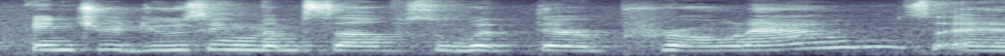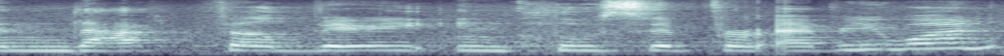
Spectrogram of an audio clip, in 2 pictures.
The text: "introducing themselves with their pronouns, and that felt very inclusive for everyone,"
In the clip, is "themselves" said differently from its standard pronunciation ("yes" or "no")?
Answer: no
